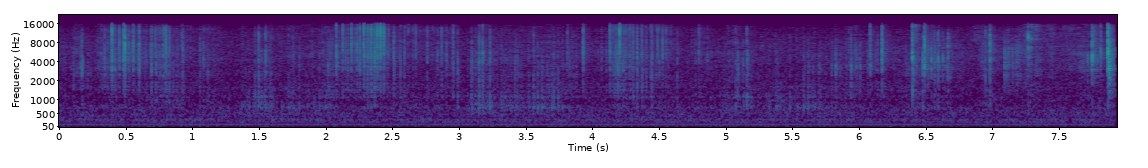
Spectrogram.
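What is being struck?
Plastic calculator back casing.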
